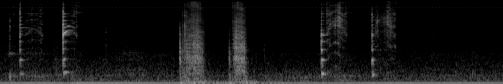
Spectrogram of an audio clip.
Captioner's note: scratching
